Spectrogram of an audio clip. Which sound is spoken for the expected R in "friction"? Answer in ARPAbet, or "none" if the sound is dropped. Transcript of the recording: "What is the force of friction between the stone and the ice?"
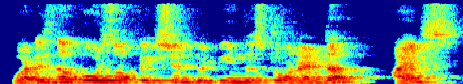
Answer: none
